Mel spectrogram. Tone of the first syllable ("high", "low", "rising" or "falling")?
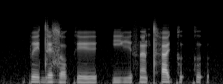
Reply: falling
